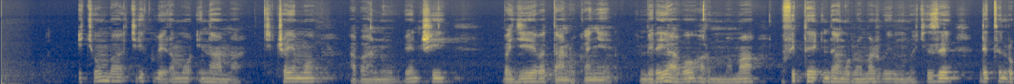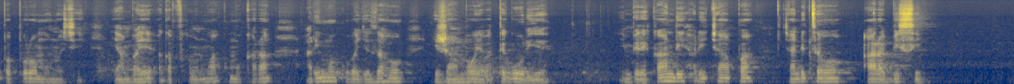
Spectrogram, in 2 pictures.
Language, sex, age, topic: Kinyarwanda, male, 18-24, health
